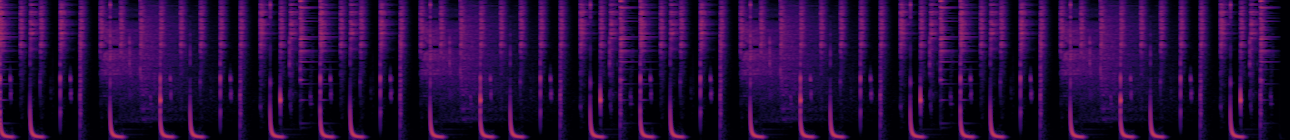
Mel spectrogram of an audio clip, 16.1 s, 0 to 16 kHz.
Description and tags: LP 1 - Atmos
Good day.
Atmospheric/Industrial loop. Without compression.
Support project using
